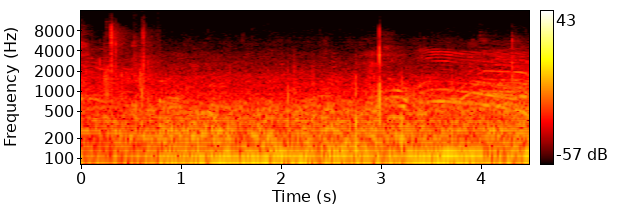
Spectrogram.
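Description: Field-microphone ambience of a near-empty cricket ground: a steady low rumble with a few faint clicks, and some faint high chirping near the end.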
